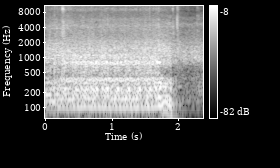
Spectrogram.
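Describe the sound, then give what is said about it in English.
A car pulls up outside a strip club at night: a steady engine rumble with road noise holds for about two seconds, then drops off sharply as the vehicle stops. “At night, a car pulls up to the strip club.”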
